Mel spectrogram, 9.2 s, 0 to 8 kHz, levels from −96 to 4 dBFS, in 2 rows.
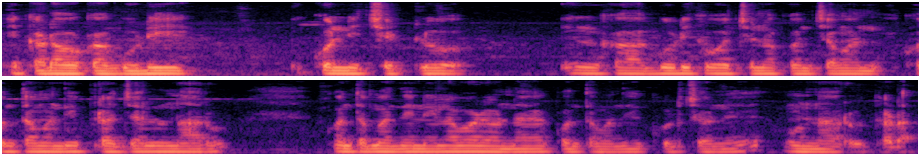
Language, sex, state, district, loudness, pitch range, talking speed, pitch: Telugu, male, Andhra Pradesh, Anantapur, -25 LUFS, 110-115 Hz, 125 wpm, 115 Hz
